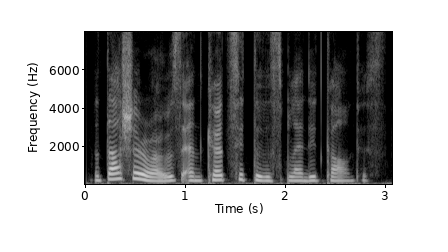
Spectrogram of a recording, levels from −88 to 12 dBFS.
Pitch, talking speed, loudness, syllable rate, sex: 215 Hz, 155 wpm, -18 LUFS, 4.6 syllables/s, female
